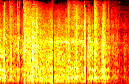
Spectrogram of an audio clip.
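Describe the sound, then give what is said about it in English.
A fireworks sound effect, played as congratulations to Anna Jay and Jungle Boy, crackles and pops in a dense, continuous barrage, with several sharper bursts standing out over two seconds, loud, with no voices. “Big congratulations. Fireworks to them.”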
